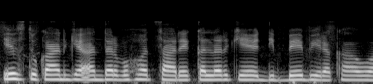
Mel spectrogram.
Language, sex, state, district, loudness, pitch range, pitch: Hindi, female, Arunachal Pradesh, Papum Pare, -15 LUFS, 205-225 Hz, 215 Hz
